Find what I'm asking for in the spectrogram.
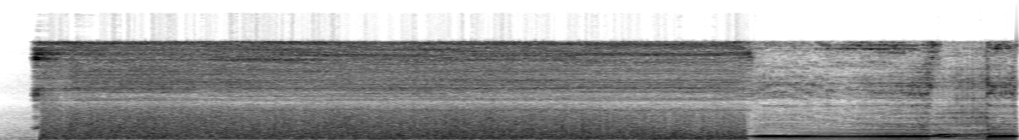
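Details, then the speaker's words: Used air compressor running while its intake filter opening is covered by hand: steady, dense motor-and-piston clatter with no knocks or squeals, and strong suction felt at the hand, a sign performance is still good; normal running. "Nah teman-teman tadi bisa lihat atau bisa mendengar suaranya ya ketika lubang filternya ini saya tutup jadi terasa di tangan kita itu sedotannya kuat Nah itu tandanya performanya masih bagus"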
